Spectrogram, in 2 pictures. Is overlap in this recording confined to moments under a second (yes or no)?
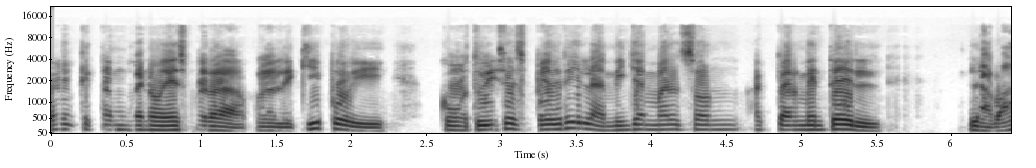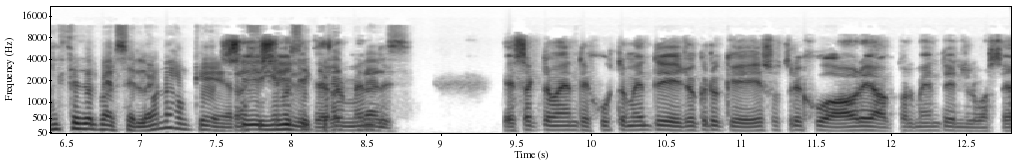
no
